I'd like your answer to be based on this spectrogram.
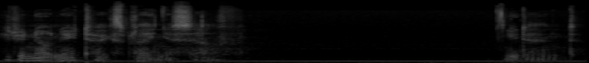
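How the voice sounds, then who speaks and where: Whispering slowly and with purpose, a performer takes on the role of a cold, smug corporate boss for ASMR, using breathy creak and sarcastic courtesy. The voice is near everyday, and the attitude comes across as dismissive and condescending.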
